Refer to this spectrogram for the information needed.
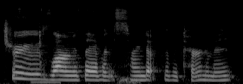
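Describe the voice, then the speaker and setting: A woman's voice: medium pitch, steady tone, fast, a little hiss or hum, natural voice. A woman playing a quirky, casual underworld guide in a dramatic script reading. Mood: breezy.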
